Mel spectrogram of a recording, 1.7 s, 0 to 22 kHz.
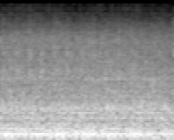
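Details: Vintage engine on a Snap-on Counselor II scope during automatic shorting test, each cylinder killed for five seconds: low, uneven idle with a regular stumble. Killing cylinder one dropped RPM by 231, with other cylinders differing. Single-cylinder misfire.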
